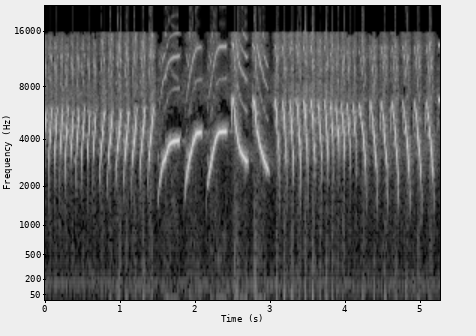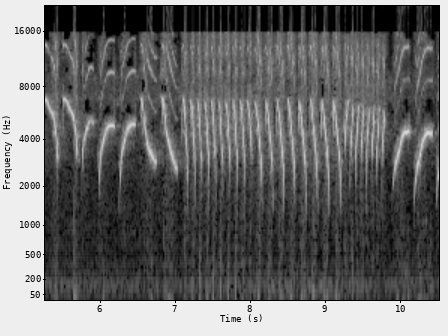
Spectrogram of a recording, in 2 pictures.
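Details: Canary singing to stimulate other birds: loud, high tours of rapid repeated notes, steep downward sweeps alternating with rising upslurred whistles, fast trills returning several times.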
